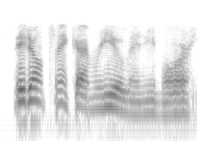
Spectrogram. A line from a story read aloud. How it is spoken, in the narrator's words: he said sadly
